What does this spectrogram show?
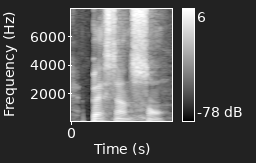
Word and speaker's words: Besançon: Um and I don't want everyone to get over over excited by the pronunciation. It is Besançon.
